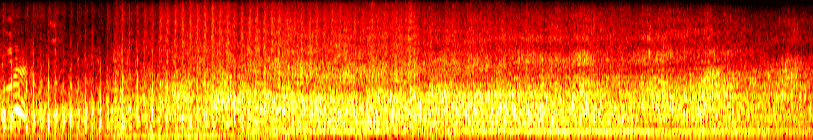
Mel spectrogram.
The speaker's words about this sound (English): To get into the air, you have to overcome the pull of gravity. To do that, the rotors send a huge amount of air rushing downwards.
